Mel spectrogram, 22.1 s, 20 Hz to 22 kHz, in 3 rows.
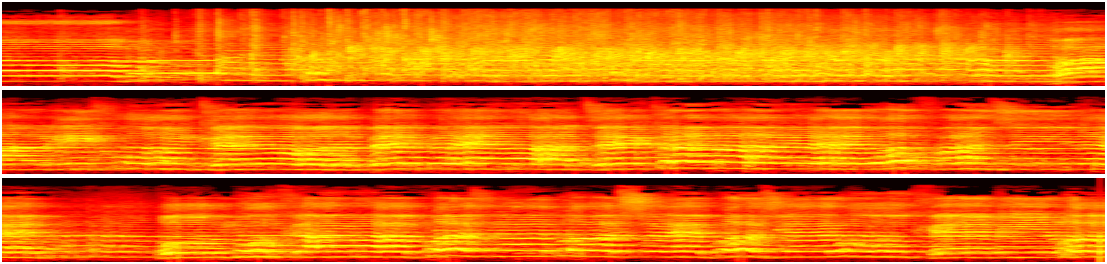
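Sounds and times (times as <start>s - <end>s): man singing: 0.0s - 3.7s, 5.2s - 22.0s
bowed single-string fiddle drone: 13.7s - 16.7s.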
